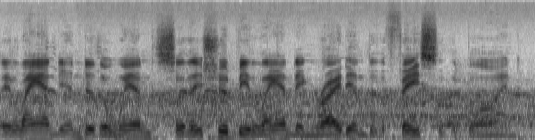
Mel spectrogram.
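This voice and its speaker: A man at a medium pitch, monotone and flat, moving at a fairly quick pace against noticeable background noise. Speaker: photographer and conservationist. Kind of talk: documentary interview answer.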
